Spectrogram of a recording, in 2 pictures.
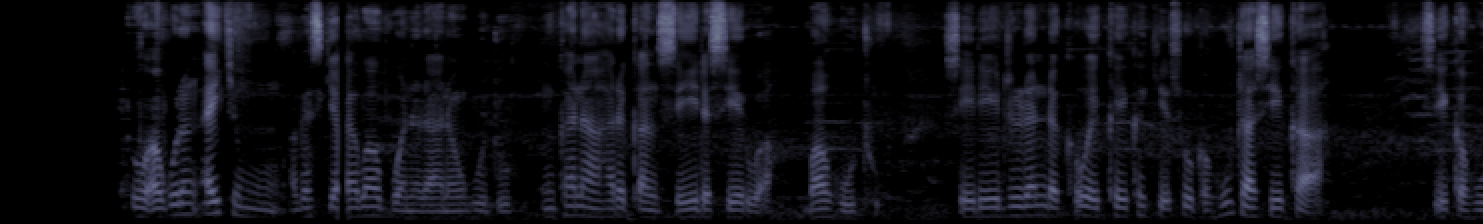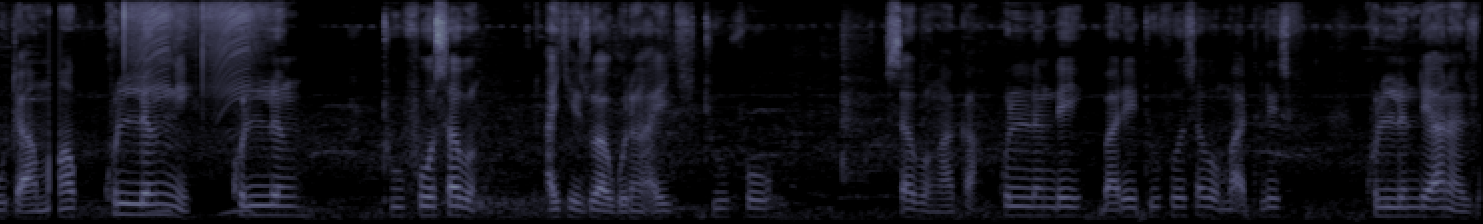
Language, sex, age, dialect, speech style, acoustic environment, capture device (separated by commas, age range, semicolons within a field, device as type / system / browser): Hausa, male, 25-34, Nigeria - Kano, happy; anxious; tired; relaxed; nervous; excited; focused; stressed, people talking; music; silence; nature; traffic; construction; appliances, mobile / Linux / Chrome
